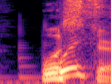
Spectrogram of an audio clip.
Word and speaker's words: Worcester: A Worcester, Massachusetts man, and by the way, that's how you say it, Worcester. – Isn't it spelled Worcester? It's Worcester. – Worcester. – And if you're from the area, Worcester. – That's a tricky one. – A Worcester, Massachusetts man had surgery to remove an AirPod from his esophagus last Tuesday after he swallowed the device when he fell.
